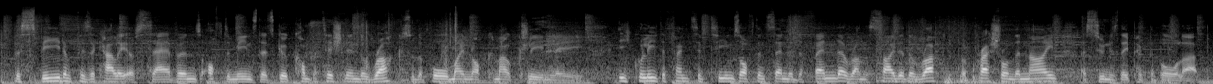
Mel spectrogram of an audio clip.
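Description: Faint music sits in the background as a man speaks. His pace is very fast, with ordinary pitch variation. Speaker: rugby coach vlogger. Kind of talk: tutorial. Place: hall. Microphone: lapel.

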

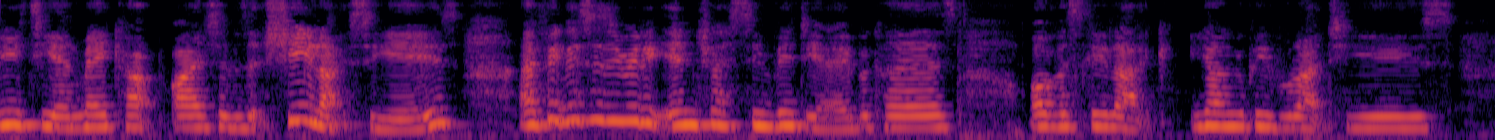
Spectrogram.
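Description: A somewhat breathy woman's voice at a fairly quick pace, with ordinary pitch variation. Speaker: beauty vlogger. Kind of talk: casual talk to camera. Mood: cheerful, friendly. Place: home room. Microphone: phone near.

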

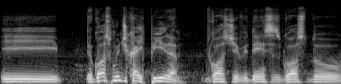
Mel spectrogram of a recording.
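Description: A man at a fairly quick pace, dry with no echo. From Brazil, Campo Grande, Mato Grosso do Sul; Mato Grosso do Sul, Brazil. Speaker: actor and musician; actor. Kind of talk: interview. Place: bar. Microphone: handheld.

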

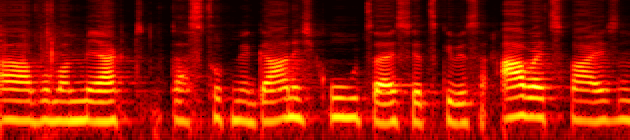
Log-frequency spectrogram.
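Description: Here a woman speaks at a medium pitch. She goes at a fairly slow pace. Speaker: tarot card reader. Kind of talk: tarot reading monologue. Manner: casual, with frequent fillers; changes pace deliberately. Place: home room.

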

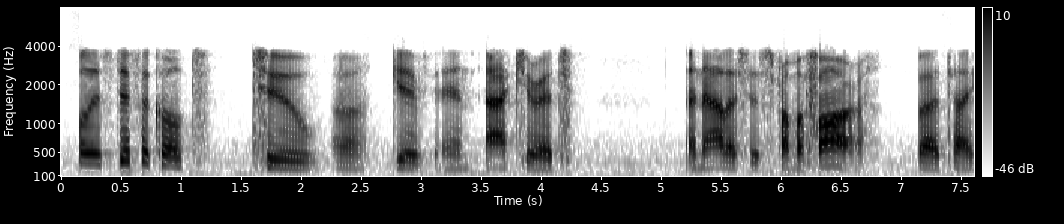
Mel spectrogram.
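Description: Fairly slow delivery with fairly even intonation. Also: man. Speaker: university professor, guest. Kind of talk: interview answer. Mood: measured, analytical. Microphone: phone line.

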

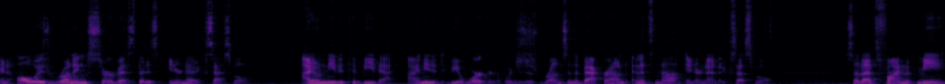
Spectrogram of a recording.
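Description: A man talks with lively intonation. His pace is very fast. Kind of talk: tutorial. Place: home room.

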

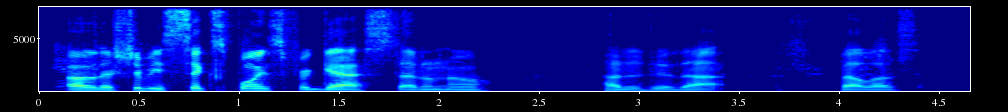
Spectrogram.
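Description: This voice belongs to a man. It has a bright, sharp tone. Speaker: sports commentator. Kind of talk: live commentary. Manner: animated.

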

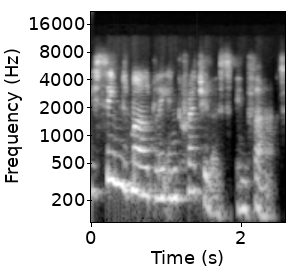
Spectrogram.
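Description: Vocal fry runs through a gentle, warm tone with very wide pitch swings against a quiet background. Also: woman. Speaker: storyteller. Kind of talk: reading aloud ghost story to a Zoom group. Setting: video call. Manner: slow, dramatic, hushed suspense with character voices; gentle, warm storyteller. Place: home room. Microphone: webcam.

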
